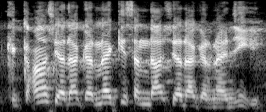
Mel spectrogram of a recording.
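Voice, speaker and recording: A man's voice: a little high, pushed and bright. A man co-hosting a children's lesson, asking the teacher playful, naive questions about how the sounds are made. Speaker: co-host.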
